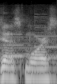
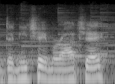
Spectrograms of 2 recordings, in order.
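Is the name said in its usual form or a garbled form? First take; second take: usual; garbled. First: The name is said in its usual form. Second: The name is said in a garbled, altered form. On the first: The speaker calls it right. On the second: The speaker calls it wrong.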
